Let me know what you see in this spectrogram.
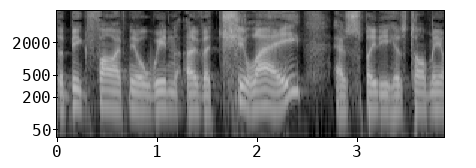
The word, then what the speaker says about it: Chile: Well, on that note, I went and saw some Chilean people in the crowd.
